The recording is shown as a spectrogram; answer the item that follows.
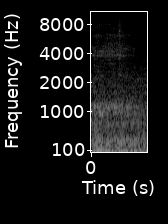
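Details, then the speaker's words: Patient imitating snoring on request during a flexible endoscopic examination for snoring and sleep apnea, with the scope in the nasopharynx behind the nose. "Bir horlar gibi yapın bakalım diye"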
